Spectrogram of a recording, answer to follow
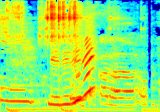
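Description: A baby fussing: a wavering whimper that dips and then rises sharply in pitch about halfway through, over background music with a steady beat.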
